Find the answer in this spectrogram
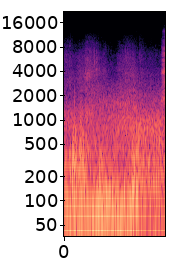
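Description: Wind buffeting the microphone: an uneven low rumble with no clear pitch.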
